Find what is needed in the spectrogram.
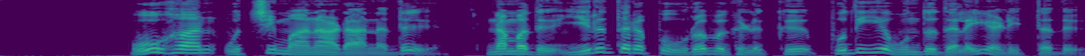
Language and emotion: Tamil, neutral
